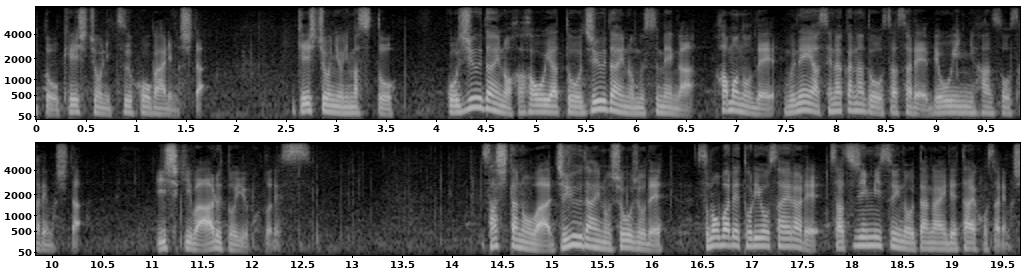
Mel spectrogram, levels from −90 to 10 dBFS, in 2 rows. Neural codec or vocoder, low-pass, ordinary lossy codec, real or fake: none; none; none; real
